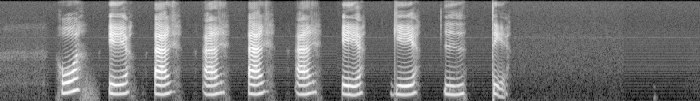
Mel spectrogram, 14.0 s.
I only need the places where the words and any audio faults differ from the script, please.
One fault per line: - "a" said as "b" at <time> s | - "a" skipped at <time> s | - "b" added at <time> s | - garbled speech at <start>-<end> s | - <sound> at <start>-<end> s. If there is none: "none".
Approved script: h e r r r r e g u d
none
